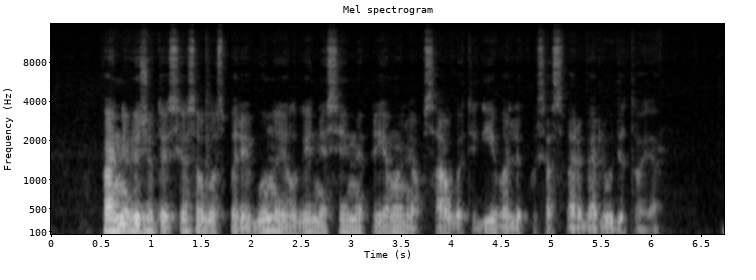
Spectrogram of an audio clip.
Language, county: Lithuanian, Telšiai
